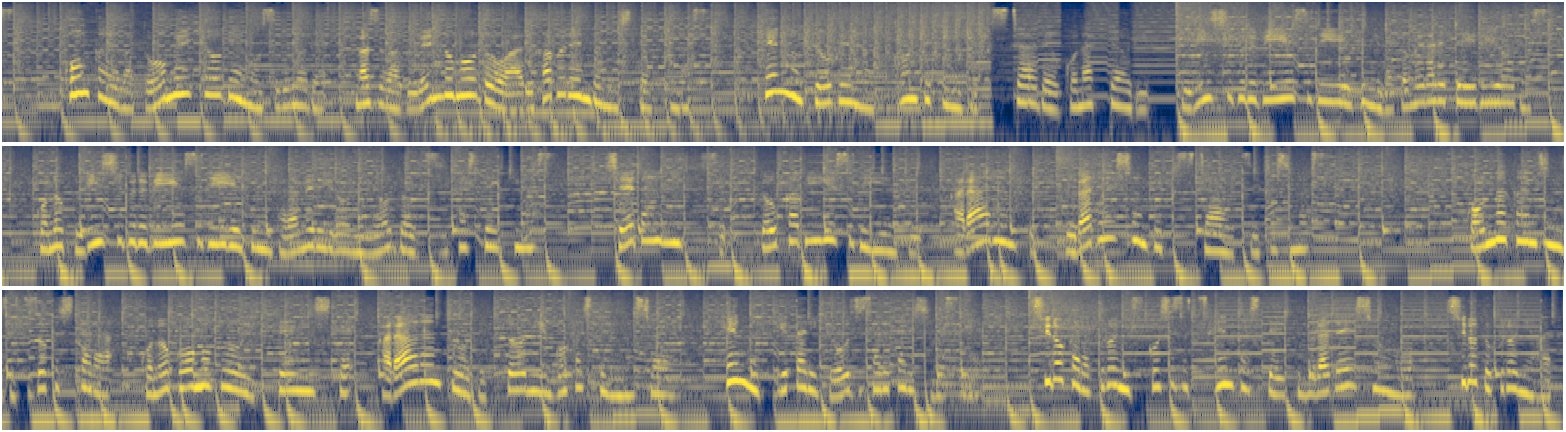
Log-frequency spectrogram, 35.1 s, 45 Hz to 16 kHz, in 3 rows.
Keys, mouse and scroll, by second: 0.0 click, 4.8-5.5 drag, 8.8 click, 11.1-11.9 drag, 12.8 middle click, 13.5 click, 13.7 shift+a, 14.6 shift+a, 16.0 shift+a, 17.6 shift+a, 18.7 shift+a, 20.4 click, 21.1-21.5 drag, 22.0 ctrl+z, 22.0 click, 24.9-25.6 drag, 26.4-32.7 drag.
